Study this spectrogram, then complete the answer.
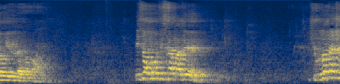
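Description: An older man speaks slowly and with emphasis into a microphone, heard over a loudspeaker.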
